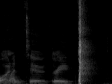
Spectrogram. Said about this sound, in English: Do it together. That's what we're gonna do. Okay. Are you ready? What are we doing? The one. One, two, three, clap.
